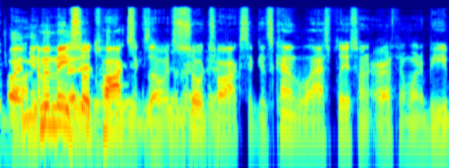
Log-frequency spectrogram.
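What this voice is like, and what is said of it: Thick Australian accent. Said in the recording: “the Australian guy ... you have a thick accent”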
